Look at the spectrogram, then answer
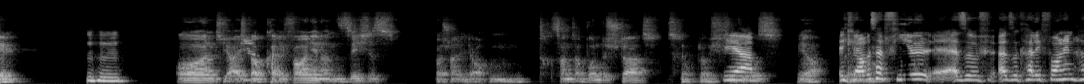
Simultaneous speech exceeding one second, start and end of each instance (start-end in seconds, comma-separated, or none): none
